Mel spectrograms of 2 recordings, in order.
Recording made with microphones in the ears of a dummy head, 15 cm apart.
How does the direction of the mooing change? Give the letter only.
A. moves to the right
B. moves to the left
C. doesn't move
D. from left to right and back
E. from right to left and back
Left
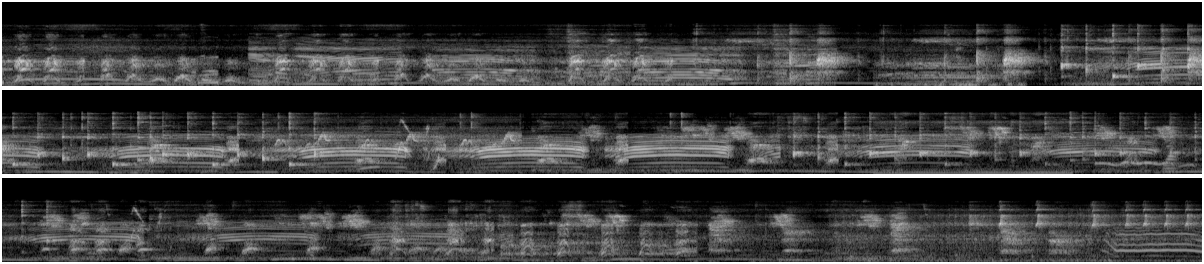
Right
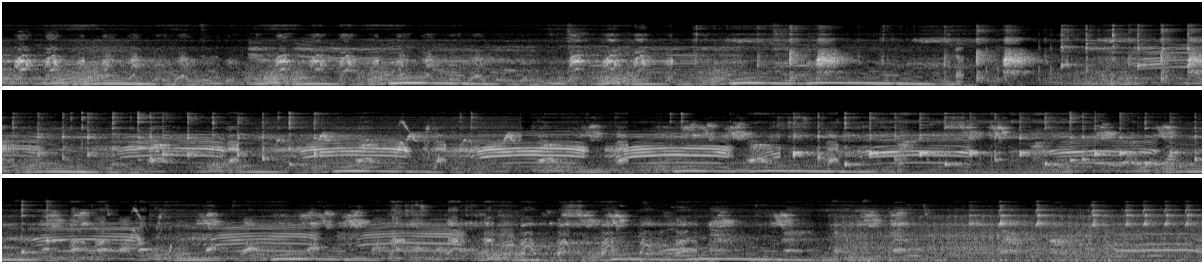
A.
